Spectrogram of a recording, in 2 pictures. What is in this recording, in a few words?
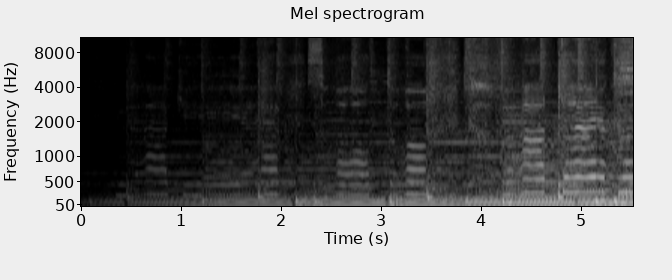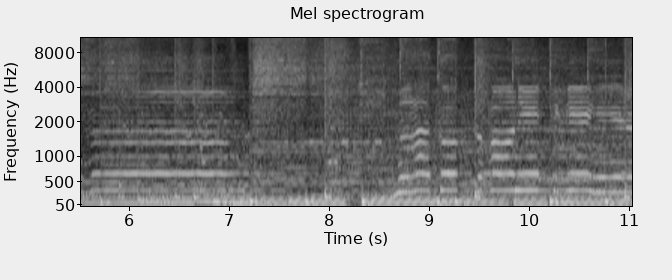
metronome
